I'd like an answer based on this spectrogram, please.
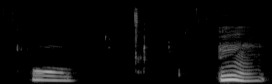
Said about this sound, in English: What is that? It's whiskey, isn't it? Oh, you're the best. I'll take another sip.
